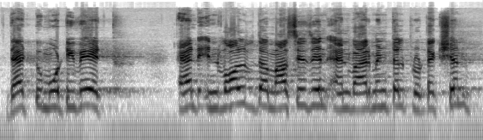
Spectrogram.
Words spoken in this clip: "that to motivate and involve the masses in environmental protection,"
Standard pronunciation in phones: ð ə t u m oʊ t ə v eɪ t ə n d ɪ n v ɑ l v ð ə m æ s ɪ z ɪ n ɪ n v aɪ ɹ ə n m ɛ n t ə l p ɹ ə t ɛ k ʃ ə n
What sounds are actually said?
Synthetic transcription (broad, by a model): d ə t u m oʊ t ə v eɪ t ə n d ɪ n v ɑ l v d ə m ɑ s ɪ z ɪ n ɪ n v aɪ ə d m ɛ n t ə l p ɹ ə t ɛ k ʃ ə n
